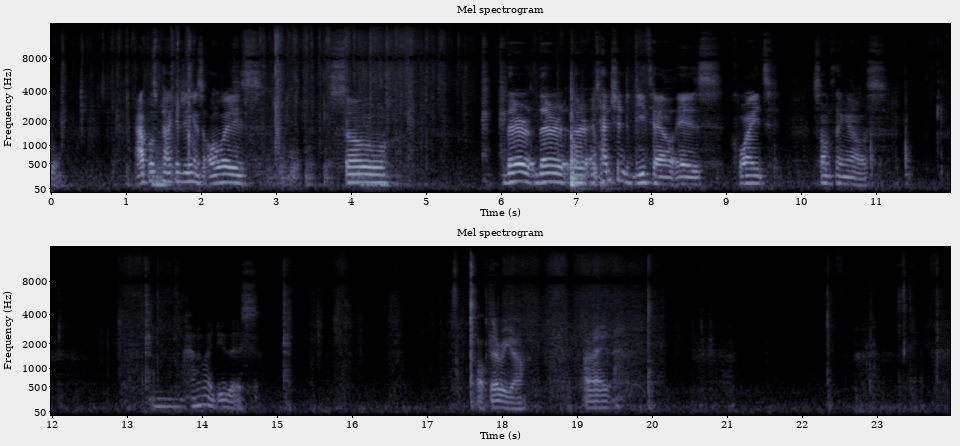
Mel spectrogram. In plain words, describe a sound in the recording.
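A box scrapes and taps on a wooden table.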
